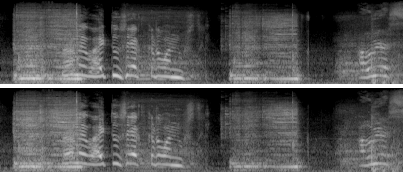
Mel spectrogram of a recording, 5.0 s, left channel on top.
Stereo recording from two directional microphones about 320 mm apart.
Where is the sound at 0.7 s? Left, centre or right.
Centre.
